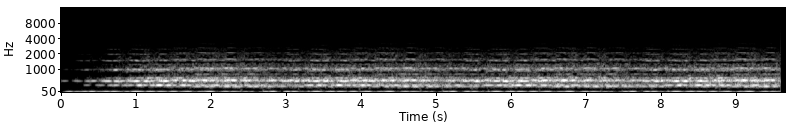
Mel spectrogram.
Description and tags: an high moving back an forth wide sound.made in ableton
